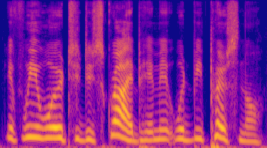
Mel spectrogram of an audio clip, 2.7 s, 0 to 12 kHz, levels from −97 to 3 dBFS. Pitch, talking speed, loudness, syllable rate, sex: 210 Hz, 225 wpm, -17 LUFS, 5.9 syllables/s, male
